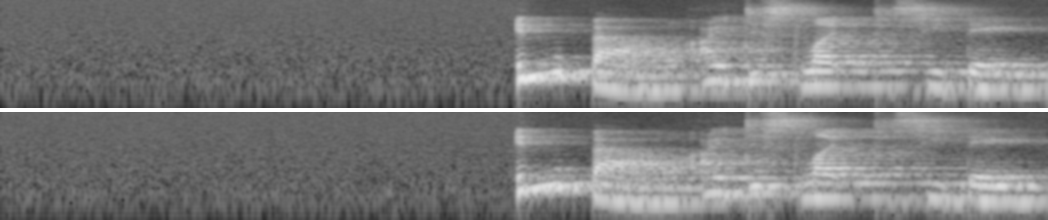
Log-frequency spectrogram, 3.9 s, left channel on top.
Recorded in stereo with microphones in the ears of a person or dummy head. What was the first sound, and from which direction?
A woman speaking, centre (ahead or behind).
